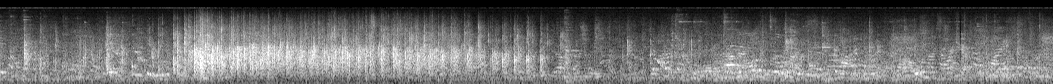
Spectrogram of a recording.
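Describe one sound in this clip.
Children tap small xylophones with mallets.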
